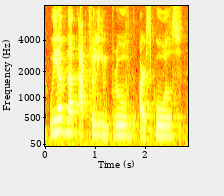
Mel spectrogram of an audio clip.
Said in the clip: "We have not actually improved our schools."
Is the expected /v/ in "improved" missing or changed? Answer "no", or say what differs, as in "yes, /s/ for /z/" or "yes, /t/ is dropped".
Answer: no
